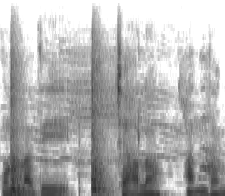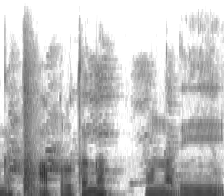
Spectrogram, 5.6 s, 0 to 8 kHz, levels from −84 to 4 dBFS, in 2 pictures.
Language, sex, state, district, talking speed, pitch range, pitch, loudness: Telugu, male, Andhra Pradesh, Sri Satya Sai, 55 wpm, 75-95 Hz, 80 Hz, -20 LUFS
